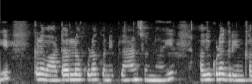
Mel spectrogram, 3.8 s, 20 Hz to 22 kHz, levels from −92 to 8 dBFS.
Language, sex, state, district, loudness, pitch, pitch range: Telugu, female, Andhra Pradesh, Sri Satya Sai, -15 LUFS, 235 Hz, 225-250 Hz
